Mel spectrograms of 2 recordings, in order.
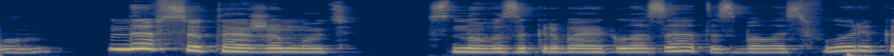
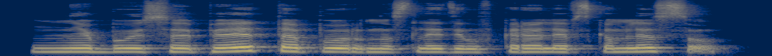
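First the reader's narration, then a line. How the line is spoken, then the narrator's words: Smirking snort. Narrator (Russian): хмыкнул Бенедикт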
